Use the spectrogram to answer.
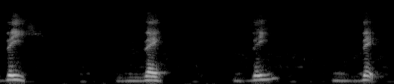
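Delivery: THE with tongue between the teeth; each THE isolated, with a careful voiced TH; TH pronunciation drill. Shown as a demonstration. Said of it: "a língua entre dentes, dá uma sopradinha".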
